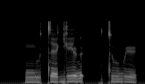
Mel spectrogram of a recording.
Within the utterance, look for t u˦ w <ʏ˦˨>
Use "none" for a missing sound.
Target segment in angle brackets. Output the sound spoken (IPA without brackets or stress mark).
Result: ʏ˦˨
